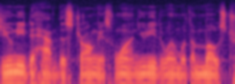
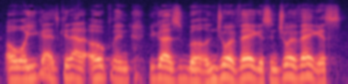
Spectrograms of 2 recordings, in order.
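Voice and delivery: mocking taunt; 6 semitones higher, 5 dB louder than usual. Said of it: "They keep saying".

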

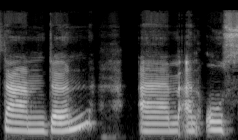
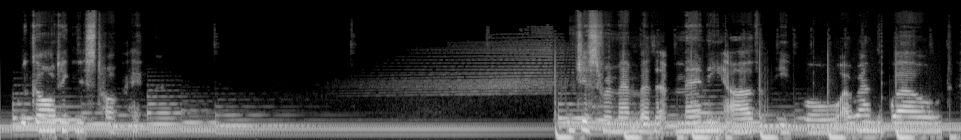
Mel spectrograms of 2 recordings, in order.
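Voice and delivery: guided meditation. Acted. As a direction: ease the listener into relaxing. Guided meditation over music.

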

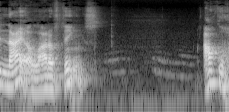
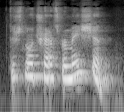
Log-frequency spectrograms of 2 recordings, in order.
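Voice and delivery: ordinary delivery

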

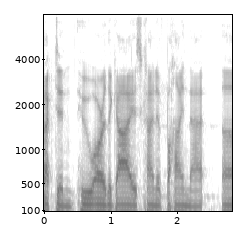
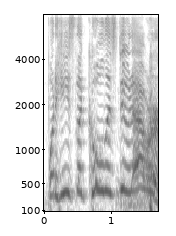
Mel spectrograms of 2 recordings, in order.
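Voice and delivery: a much higher, louder burst of delight; excited shout; 3 dB louder than usual. Real, not acted. Praising Sandler to the host, excited high shout. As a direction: cry it out, thrilled. Gushing excitedly about his hero.

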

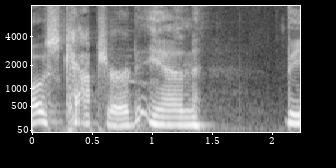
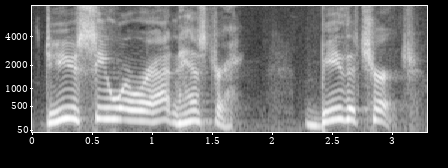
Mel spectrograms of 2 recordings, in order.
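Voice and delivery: raised, driving preacher's exhortation; rally the congregation, pitch up high; a preacher stirring his church to go out; preaching at full force; 5 semitones higher than usual. Acted.

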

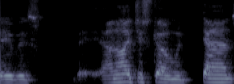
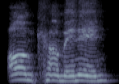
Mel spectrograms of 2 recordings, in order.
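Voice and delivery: put-on loud, raised threat in a rough Kiwi accent; bad attempt at a menacing Kiwi; crap Kiwi accent; 5 semitones higher, 6 dB louder than usual. Owner threatening the doorman, crap Kiwi accent. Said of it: "I'm trying to do the crap accent".

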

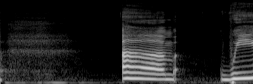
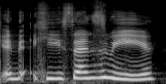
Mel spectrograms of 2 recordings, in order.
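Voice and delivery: ordinary delivery

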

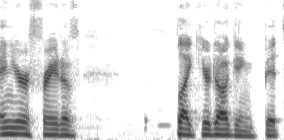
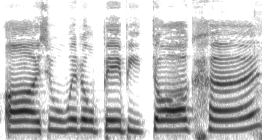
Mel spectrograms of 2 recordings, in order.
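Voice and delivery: put-on high, slow cooing baby talk; mocking baby talk at an upset dog owner; 11 semitones higher, 4 dB louder than usual. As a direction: coo it mockingly like talking to an infant. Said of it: "I started doing a baby voice".

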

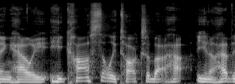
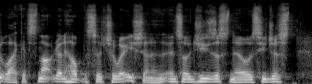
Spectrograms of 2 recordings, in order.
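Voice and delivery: ordinary talk, nothing marked

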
